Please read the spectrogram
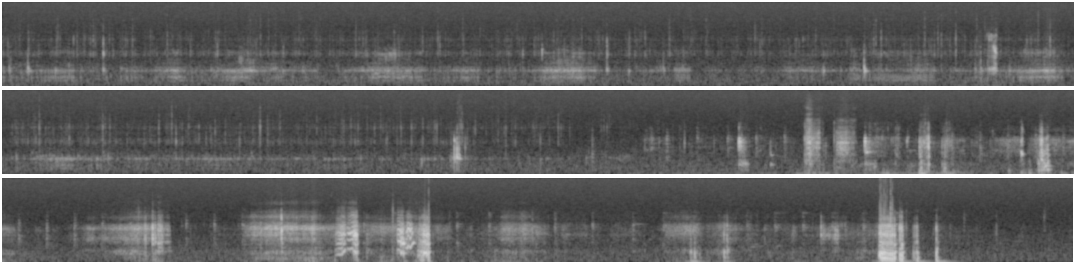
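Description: Water sounds picked up by a submerged action camera: at first a muffled steady hum with faint knocks, then, in the second half, a run of loud splashes and knocks as the camera moves about at the water surface.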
